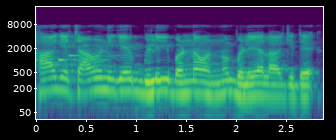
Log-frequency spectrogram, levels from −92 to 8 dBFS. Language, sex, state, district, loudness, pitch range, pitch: Kannada, male, Karnataka, Bangalore, -15 LUFS, 130-170 Hz, 150 Hz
